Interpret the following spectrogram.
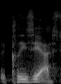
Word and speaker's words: Ecclesiastes: I promise I promise if we will learn the lesson of Ecclesiastes, that's the way that's pronounced. Ecclesiastes.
